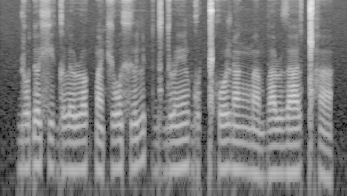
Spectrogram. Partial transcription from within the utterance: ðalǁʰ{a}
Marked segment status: incorrect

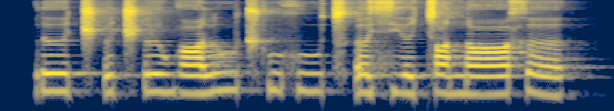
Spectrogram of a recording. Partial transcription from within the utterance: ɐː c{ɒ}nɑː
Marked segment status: incorrect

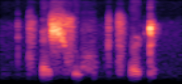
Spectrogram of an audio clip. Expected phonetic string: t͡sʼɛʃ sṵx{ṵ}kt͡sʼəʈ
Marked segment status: incorrect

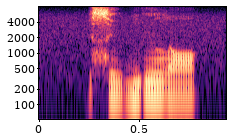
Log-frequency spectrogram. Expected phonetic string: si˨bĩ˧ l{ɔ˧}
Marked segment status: correct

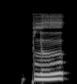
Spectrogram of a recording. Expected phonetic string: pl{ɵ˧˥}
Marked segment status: incorrect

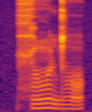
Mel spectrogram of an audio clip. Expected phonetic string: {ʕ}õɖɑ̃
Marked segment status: incorrect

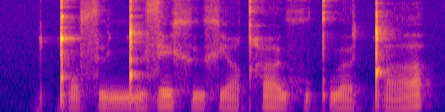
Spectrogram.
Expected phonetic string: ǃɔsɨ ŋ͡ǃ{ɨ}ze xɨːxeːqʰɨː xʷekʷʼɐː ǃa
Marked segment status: correct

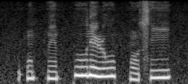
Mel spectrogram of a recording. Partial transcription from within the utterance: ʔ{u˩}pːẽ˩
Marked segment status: incorrect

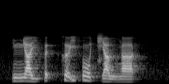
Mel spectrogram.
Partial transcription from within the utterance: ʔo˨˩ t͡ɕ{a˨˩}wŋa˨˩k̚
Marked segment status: correct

